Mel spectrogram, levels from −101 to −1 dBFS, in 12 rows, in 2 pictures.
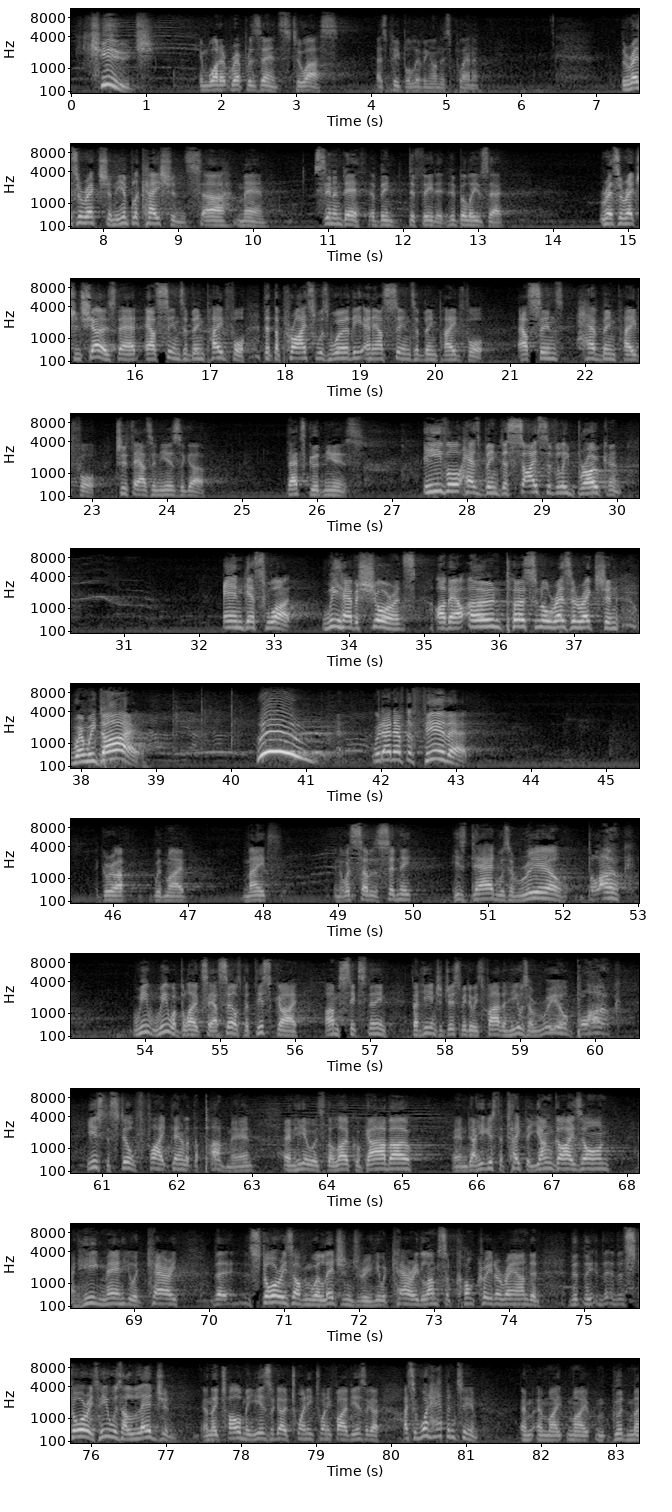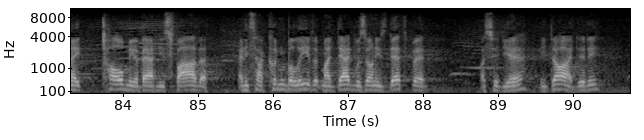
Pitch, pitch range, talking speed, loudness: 155 Hz, 125-185 Hz, 155 wpm, -32 LUFS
